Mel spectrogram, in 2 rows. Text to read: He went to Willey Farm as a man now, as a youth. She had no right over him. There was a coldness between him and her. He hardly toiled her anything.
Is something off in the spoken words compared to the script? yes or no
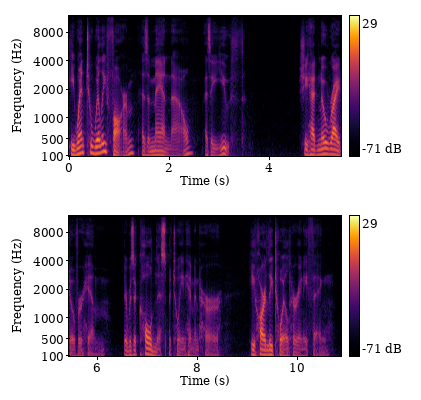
no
